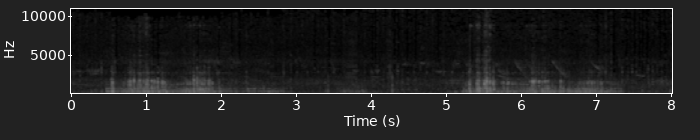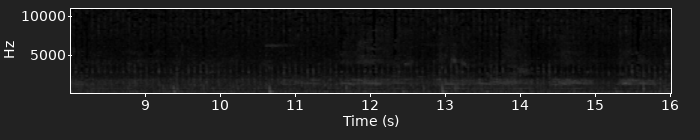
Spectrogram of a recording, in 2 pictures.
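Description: Two loud bird calls, each lasting about two seconds, about five seconds apart, with faint chirping from other birds in between.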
